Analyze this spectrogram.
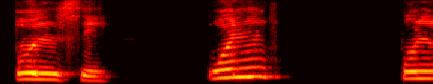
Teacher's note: उल को हमने राउंडिंग और मुफखम ठीक है ऐसे अदा करना है और लाम को हिलाना नहीं है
